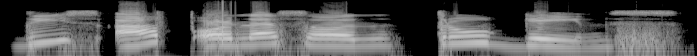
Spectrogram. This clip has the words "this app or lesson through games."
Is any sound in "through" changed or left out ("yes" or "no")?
yes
